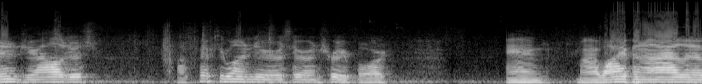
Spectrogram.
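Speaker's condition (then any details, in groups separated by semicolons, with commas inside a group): Parkinson's; may be hard to understand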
